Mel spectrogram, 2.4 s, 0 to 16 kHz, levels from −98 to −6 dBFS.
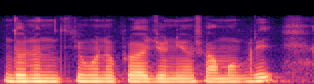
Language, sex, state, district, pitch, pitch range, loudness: Bengali, male, Tripura, West Tripura, 135 Hz, 130-140 Hz, -15 LUFS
